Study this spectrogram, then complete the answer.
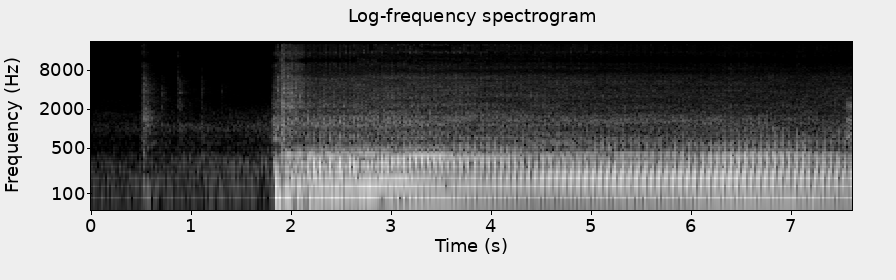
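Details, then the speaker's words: Barn-find Honda CRF single, not run for years, after cam chain work, cold with choke on: kick-starts first kick, settles into a steady, even thumping idle with no misses, knocks or smoke. "No smoke. First kick. First kick. She's not smoking. Sounds good. Pretty stoked about it. Been sad for years. Now she's purring."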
